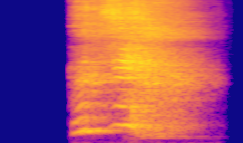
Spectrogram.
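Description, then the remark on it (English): A single loud sneeze lasting under a second, opening with a sharp voiced intake that bursts into a breathy, hissing release and fades out quickly, with nothing else sounding. “I gotta sneeze.”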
